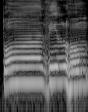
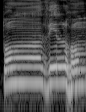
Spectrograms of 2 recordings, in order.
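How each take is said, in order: No difference in how they are said.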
